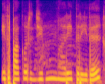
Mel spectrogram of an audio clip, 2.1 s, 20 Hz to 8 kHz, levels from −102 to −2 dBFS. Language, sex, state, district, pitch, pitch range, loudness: Tamil, female, Tamil Nadu, Nilgiris, 210 Hz, 200-225 Hz, -16 LUFS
